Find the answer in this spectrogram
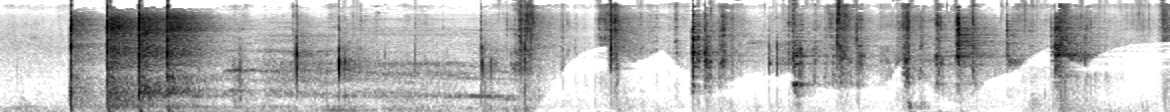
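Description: Plastic ice-pop mold case being opened, with several sharp clicks and snaps about half a second in. A run of irregular crackling and crinkling plastic follows as soft modelling clay is peeled out of the clear mold.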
